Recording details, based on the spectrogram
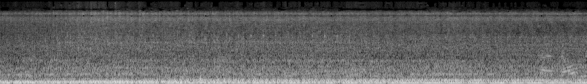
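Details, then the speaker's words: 2018 Camaro ZL1, first start after a camshaft install with new lifters, rocker bushing upgrades and an upgraded Katech oil pump: deep, loud, loping idle with an uneven chop about four beats a second and no knocks or ticks. Healthy cammed idle. "Nice and quiet. It's alive. Let's listen to this chop."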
